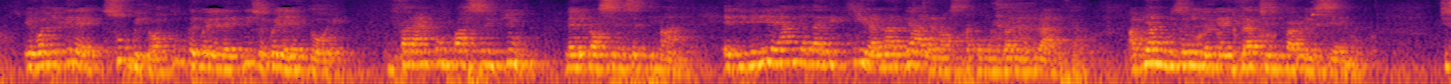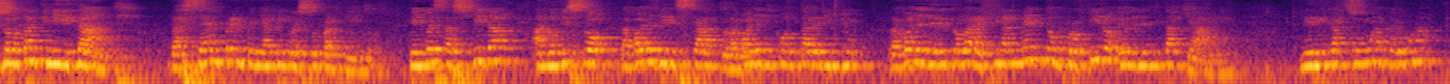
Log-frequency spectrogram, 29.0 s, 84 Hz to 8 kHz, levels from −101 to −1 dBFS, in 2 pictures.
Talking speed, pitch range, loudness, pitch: 170 wpm, 210-260 Hz, -23 LUFS, 240 Hz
